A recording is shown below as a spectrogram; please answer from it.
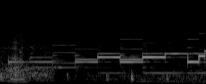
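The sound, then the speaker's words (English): Ice cream truck jingle as the van rolls through a working-class city neighborhood in the afternoon: a faint, tinny electronic melody of stepped chiming notes repeating in a simple tune. “As the afternoon ice cream truck rolls through the working-class Black and Latino neighborhood, South L.A. doesn't seem so menacing.”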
